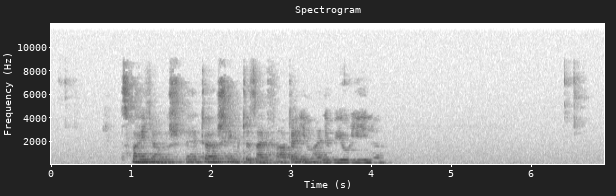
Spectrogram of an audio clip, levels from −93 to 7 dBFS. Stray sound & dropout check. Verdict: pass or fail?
pass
